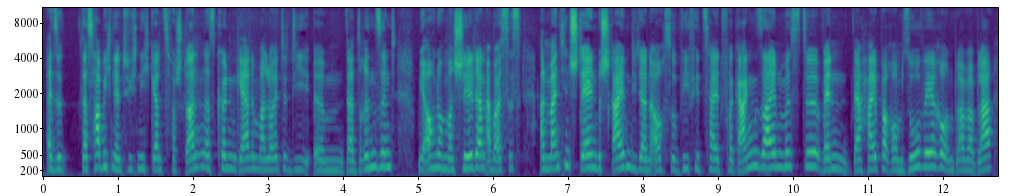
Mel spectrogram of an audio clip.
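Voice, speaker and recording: A woman's voice: a little high, brisk, few pauses, a bit bright. A woman co-hosting a podcast in casual chat, giggly and enthusiastic. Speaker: podcast co-host.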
